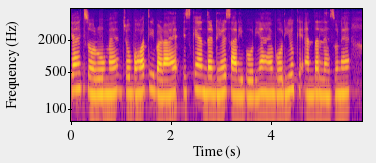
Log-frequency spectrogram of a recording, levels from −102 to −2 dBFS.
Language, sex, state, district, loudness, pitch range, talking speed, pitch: Hindi, female, Uttar Pradesh, Etah, -18 LUFS, 190-210 Hz, 205 wpm, 200 Hz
